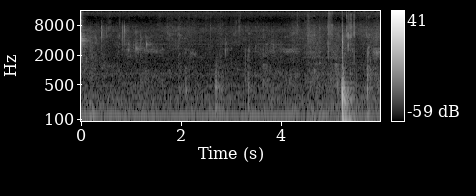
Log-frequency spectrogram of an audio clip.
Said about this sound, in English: Let me take a sip.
